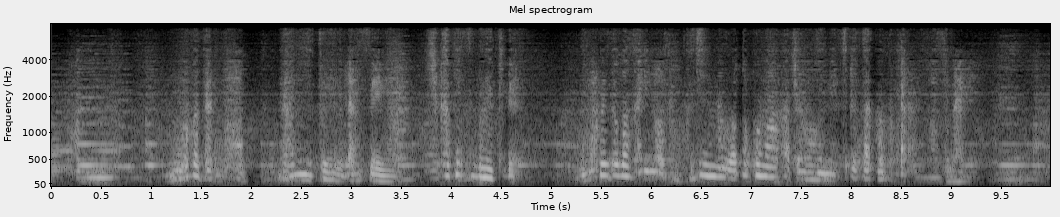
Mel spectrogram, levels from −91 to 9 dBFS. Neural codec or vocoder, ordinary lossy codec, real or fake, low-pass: codec, 44.1 kHz, 0.9 kbps, DAC; AAC, 32 kbps; fake; 7.2 kHz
